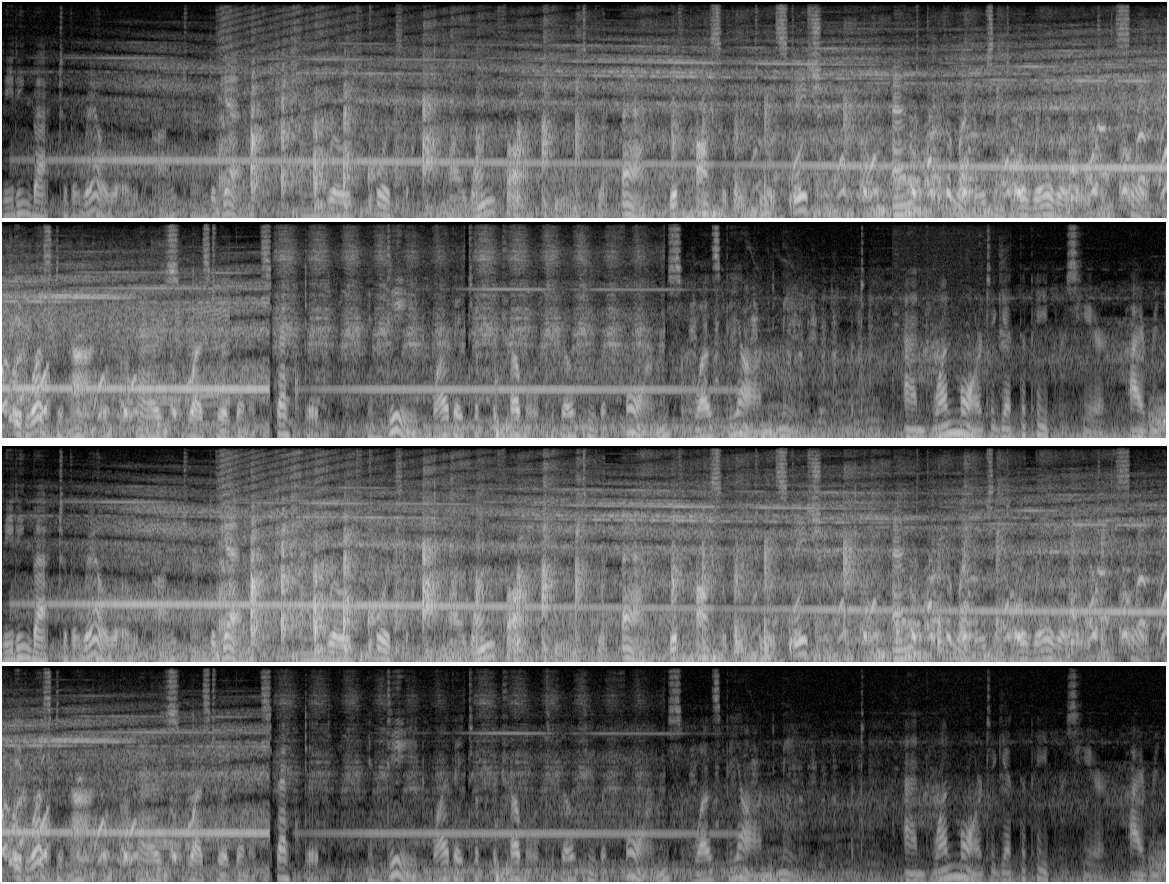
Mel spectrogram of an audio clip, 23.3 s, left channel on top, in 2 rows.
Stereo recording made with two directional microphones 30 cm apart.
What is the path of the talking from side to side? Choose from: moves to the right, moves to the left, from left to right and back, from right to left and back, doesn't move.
moves to the left.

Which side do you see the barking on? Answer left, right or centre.
centre.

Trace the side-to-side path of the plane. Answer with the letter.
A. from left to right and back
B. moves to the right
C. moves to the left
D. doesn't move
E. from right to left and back
C.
